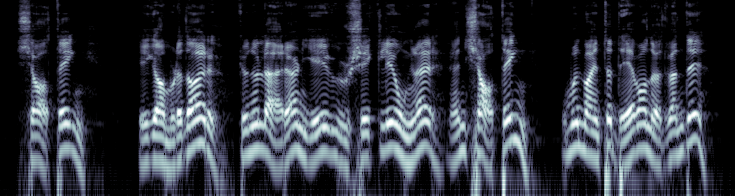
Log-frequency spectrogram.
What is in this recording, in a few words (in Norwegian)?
kjating, Numedalsmål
